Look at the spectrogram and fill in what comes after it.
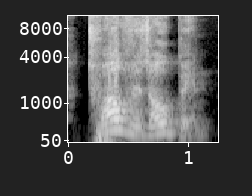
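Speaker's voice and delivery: put-on very loud, high, pissed-off call, all attitude. Retelling how an impatient man spoke to another customer: imitating a pissed-off tone. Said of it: "all attitude, like, pissed off".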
